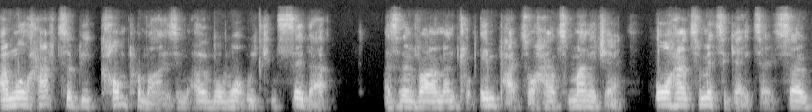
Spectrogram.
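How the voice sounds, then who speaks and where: A man speaks with an English accent in a dark, mellow tone. He talks at a fairly quick pace. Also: medium pitch for a man, ordinary pitch variation. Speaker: mining geochemist. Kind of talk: casual chat.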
